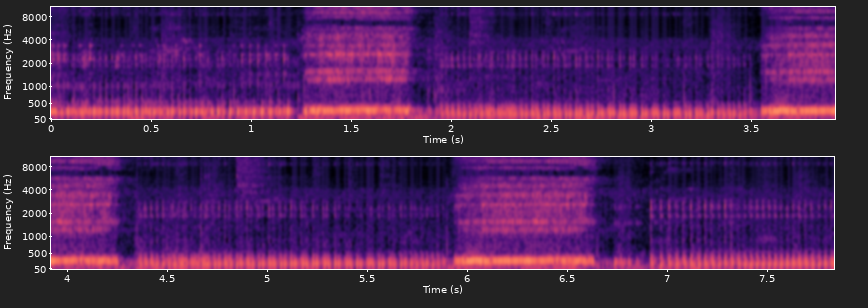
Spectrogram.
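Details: A wild koala in the Australian bush growls in a deep, rasping drone broken by harsher belching bursts about every two seconds.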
